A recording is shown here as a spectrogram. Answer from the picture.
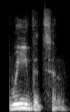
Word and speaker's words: Weverton: And then Gay plays it back all the way to Weverton. Weverton, I think is the correct pronunciation.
